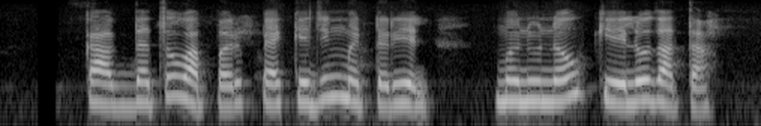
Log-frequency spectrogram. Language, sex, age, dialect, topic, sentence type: Marathi, female, 18-24, Southern Konkan, agriculture, statement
